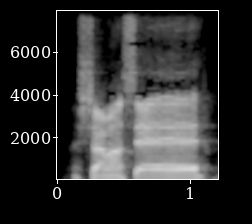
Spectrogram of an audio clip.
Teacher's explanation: you won't really start to say the beginning of the word. Like as you start thinking it before your mouth starts making the sound and then you only vocalize the end of it. · Term: eliding some of the syllables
